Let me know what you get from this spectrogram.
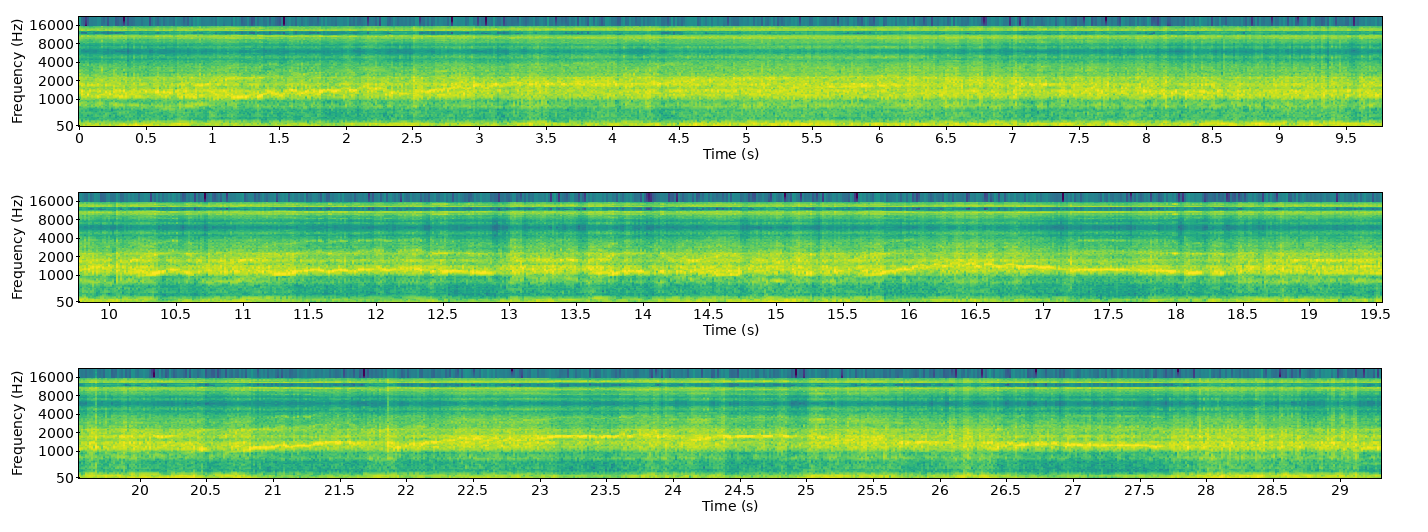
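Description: Competition car's engine heard from inside the stripped cockpit, revving up and down repeatedly as the car is driven hard, over a steady low rumble.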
